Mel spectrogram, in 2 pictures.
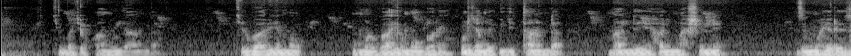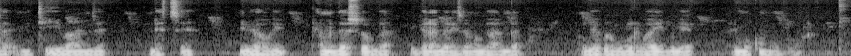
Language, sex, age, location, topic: Kinyarwanda, male, 25-35, Huye, health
